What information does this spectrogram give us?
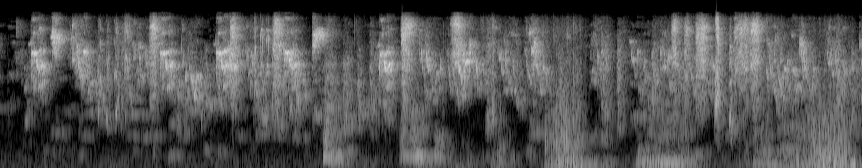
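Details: Budgerigars eating fresh green leaves give a busy mix of bright chirps, squeaky notes and grating warbles from several birds at once, broken by short gaps, with soft low rustles and fluttering.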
